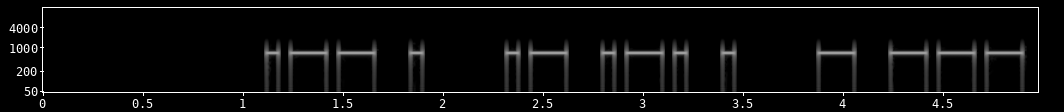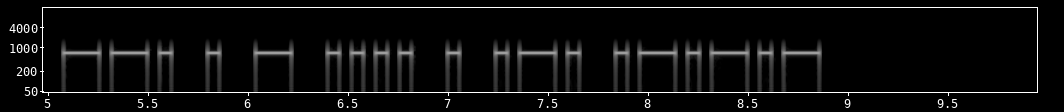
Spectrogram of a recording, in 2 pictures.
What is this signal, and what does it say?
Morse code, heard as a keyed tone, about 20 wpm, 700 Hz. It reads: WE ARE TOGETHER.
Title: Sentences from Top 300 Words 20wpm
